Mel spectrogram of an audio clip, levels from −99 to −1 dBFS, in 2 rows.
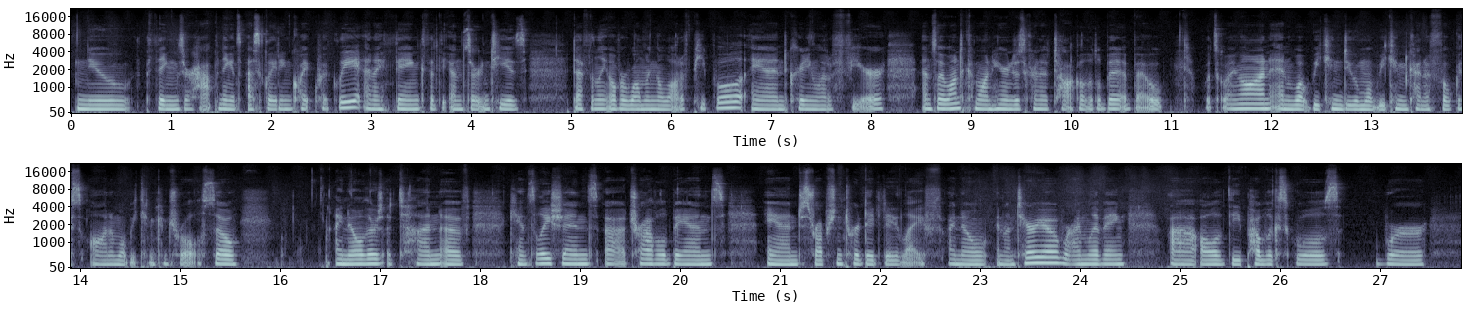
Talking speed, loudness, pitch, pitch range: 210 wpm, -29 LUFS, 165 Hz, 160-175 Hz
